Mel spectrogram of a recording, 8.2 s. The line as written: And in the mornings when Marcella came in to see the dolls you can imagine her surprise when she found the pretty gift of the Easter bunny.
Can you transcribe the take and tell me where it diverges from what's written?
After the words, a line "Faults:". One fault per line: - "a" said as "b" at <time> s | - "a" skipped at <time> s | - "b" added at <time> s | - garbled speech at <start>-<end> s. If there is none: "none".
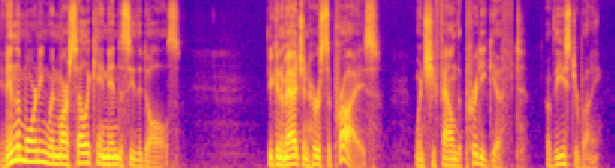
And in the morning when Marcella came in to see the dolls you can imagine her surprise when she found the pretty gift of the Easter bunny.
Faults:
- "mornings" said as "morning" at 0.3 s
